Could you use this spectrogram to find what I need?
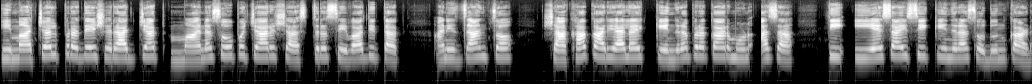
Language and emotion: Goan Konkani, neutral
